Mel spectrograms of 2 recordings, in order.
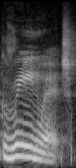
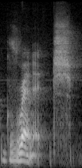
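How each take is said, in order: First: The name is pronounced following its spelling. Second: The name is pronounced unlike its spelling. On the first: The speaker calls it wrong. "we don't have Greenwich" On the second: The speaker calls it right. "we have Greenwich"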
